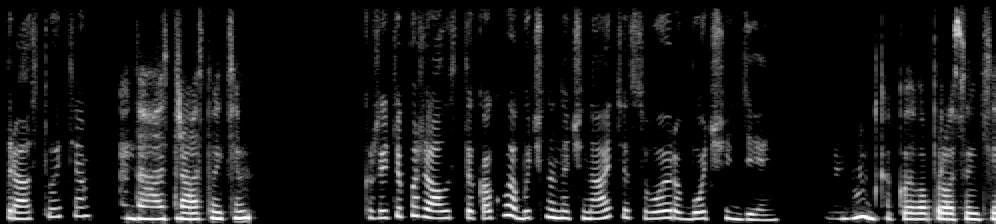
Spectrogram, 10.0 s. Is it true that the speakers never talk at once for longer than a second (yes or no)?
yes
